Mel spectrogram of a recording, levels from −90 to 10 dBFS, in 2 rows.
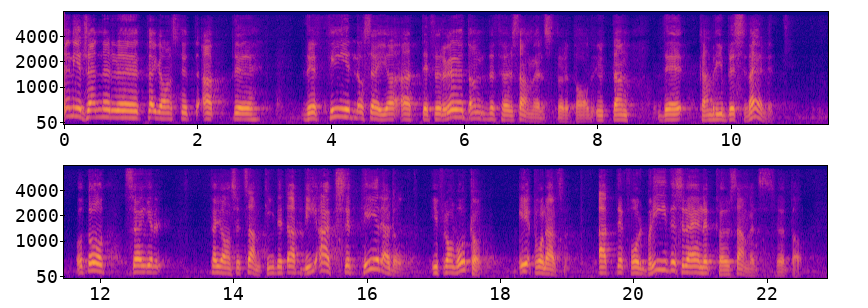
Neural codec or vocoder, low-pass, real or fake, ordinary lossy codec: codec, 16 kHz, 1.1 kbps, Voila-Tokenizer; none; fake; none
